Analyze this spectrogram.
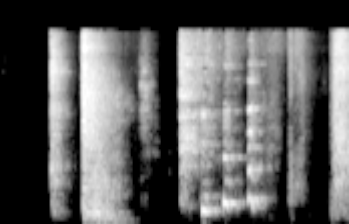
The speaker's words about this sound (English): Here comes my husband, so I'm going to shut my door.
